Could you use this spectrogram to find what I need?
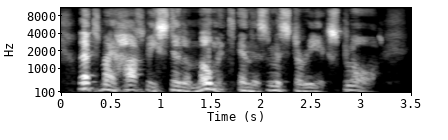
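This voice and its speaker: A man's raspy, put-on character voice at medium pitch. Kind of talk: poetry reading.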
